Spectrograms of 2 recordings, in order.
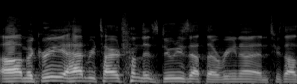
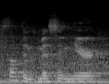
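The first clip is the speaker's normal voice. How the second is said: ordinary talk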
